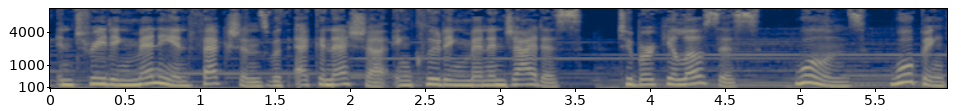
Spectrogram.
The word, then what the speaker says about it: echinacea: The next all-natural remedy on our list is echinacea, pronounced as echinacea.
